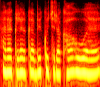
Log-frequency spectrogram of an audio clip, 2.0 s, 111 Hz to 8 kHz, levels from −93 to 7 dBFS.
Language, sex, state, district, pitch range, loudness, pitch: Hindi, female, Jharkhand, Deoghar, 220-235 Hz, -12 LUFS, 230 Hz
